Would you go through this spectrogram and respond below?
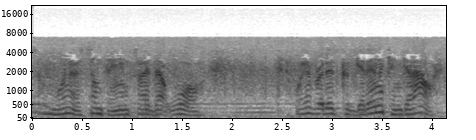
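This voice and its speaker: A man's voice: a little high, fast, natural voice. An actor playing a plucky, insistent teenage boy who helps the hero, in an old-time radio drama, bossy and earnest. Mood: wary. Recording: noisy muffled vintage radio broadcast recording.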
